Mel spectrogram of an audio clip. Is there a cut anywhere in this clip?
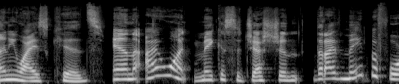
yes; 2 cuts; at 1.1 s, 1.9 s

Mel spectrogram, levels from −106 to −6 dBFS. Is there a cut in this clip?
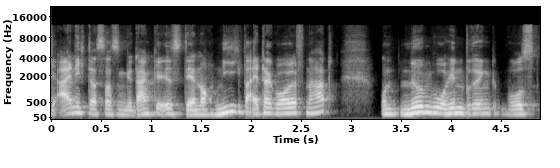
yes; 1 cut; at 3.5 s

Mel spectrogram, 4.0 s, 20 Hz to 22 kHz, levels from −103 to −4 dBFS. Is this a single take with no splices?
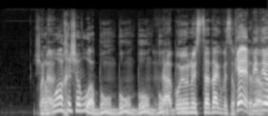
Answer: yes; 0 cuts

